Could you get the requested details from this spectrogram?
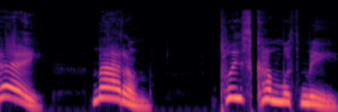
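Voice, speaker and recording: A squeaky, cartoonish character voice is heard. Its pitch swings very widely. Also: woman. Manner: stern, authoritative.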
